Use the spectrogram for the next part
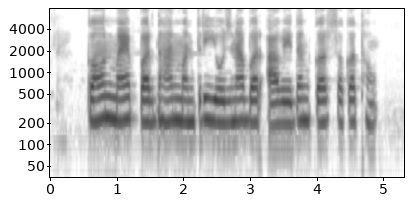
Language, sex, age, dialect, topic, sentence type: Chhattisgarhi, female, 18-24, Northern/Bhandar, banking, question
